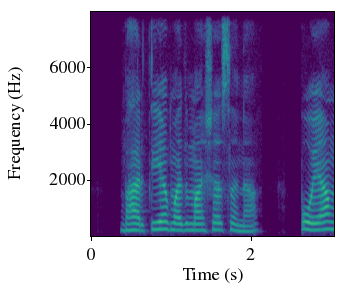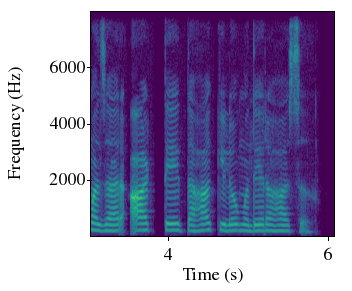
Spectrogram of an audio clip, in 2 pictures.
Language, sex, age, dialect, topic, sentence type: Marathi, female, 31-35, Northern Konkan, agriculture, statement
